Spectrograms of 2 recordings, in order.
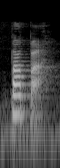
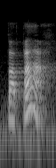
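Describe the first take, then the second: First: The stress is on the first syllable. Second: The stress is on the last syllable. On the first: "has a naturally stressed syllable here" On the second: "you're going to stress that syllable on the final one"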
